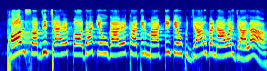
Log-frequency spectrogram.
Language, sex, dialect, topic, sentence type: Bhojpuri, female, Southern / Standard, agriculture, statement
